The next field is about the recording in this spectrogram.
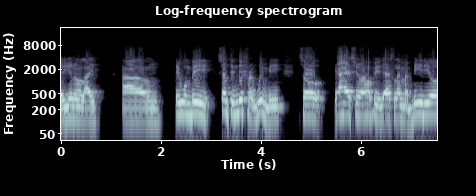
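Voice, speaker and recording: A man's voice: medium pitch, mellow, muffled recording. Man with a Colombian Spanish accent, rambling. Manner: rambling, many fillers and restarts. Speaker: travel vlogger. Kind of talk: casual vlog update.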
